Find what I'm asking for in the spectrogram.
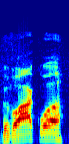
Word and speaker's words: Bevacqua: Pete Bevacqua, PGA of America, did I pronounce his last name right? – Yeah, you did.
